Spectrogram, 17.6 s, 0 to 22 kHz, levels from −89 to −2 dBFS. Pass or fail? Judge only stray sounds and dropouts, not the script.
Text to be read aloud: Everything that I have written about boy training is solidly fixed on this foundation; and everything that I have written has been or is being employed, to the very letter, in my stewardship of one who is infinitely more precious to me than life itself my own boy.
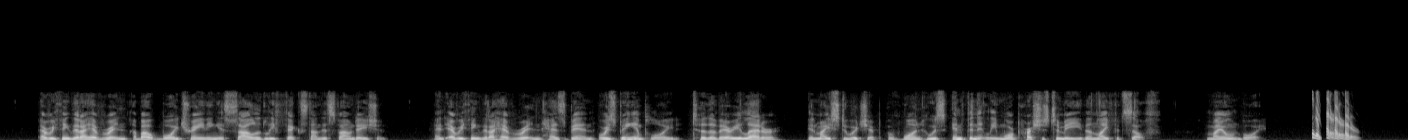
fail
